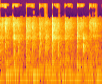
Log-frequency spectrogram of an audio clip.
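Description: A deck of tarot cards being shuffled by hand, a quick series of short taps and slaps as the cards strike each other.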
